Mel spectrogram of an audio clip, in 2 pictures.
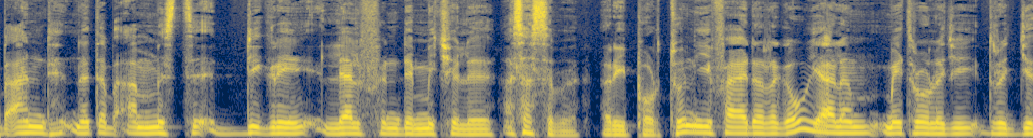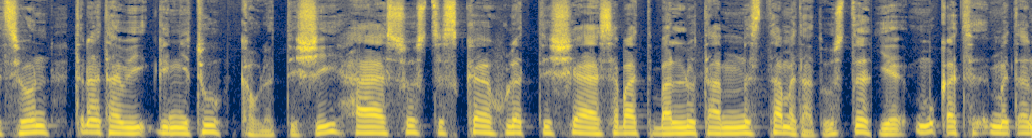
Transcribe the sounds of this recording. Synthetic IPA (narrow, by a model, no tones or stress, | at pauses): bəʔand̪nət̪ʼɨβamːɨst̪d̪iɡɾilialfɨnd̪əmːit͡ʃɪlasasːɨβəɾipʰo̞ɾt̪ʰunjɪfajad̪ərːəɡəwjɛaləmːet̪ʰeɾolo̞d͡ʒid̪ɨɾɨd͡ʒːɪt̪siho̞nt̪ʼɨnat̪ʰawiɡɨɲːɨt̪ʰukʰəhulət̪ːɨʃihajaso̞st̪ɨskʰəhulət̪ːɨʃihajasəβat̪ːbalːut̪amːɨst̪ʰamət̪ʰat̪wʊst̪ʼjɛmukʼət̪mət̪ʼə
